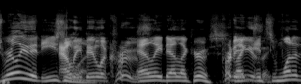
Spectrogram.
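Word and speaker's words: Elly De La Cruz: it's not that tough It's really an easy Ellie De La Cruz Ellie De La Cruz pry easy it's one of the easiest names to pronunciate Ellie DEA Cruz yeah that's a Worthy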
